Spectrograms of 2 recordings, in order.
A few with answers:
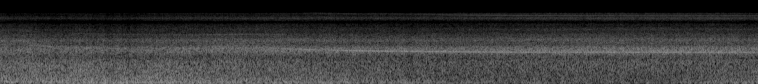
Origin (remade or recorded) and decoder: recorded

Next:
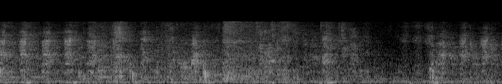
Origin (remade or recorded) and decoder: recorded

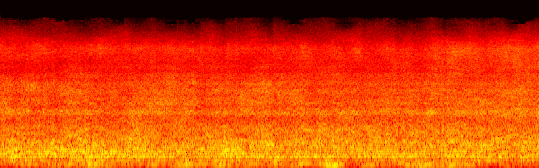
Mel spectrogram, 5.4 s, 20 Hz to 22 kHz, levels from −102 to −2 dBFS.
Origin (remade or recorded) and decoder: remade, codec, DAC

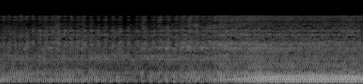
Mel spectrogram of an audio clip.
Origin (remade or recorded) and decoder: remade, vocoder, Vocos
